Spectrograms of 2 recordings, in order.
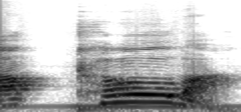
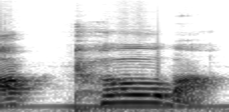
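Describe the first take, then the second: No difference in how they are said.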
